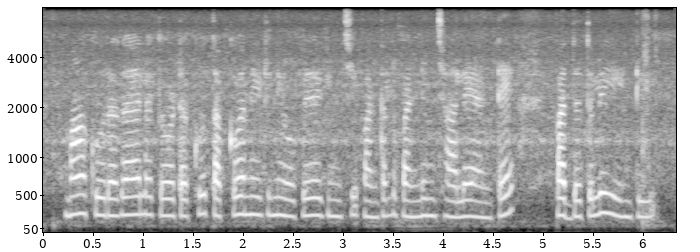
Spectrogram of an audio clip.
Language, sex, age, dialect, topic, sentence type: Telugu, female, 25-30, Telangana, agriculture, question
